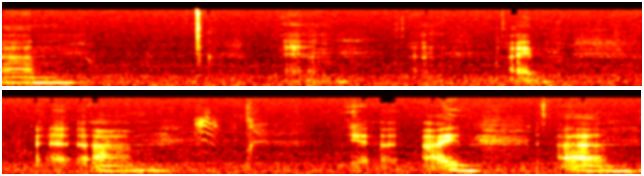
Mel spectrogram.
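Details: Adult patient; Broca's aphasia (severe non-fluent).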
